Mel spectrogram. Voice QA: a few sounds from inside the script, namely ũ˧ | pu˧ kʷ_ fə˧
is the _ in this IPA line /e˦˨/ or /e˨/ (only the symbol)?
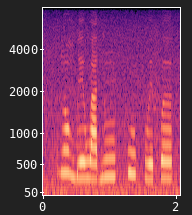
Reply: e˨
